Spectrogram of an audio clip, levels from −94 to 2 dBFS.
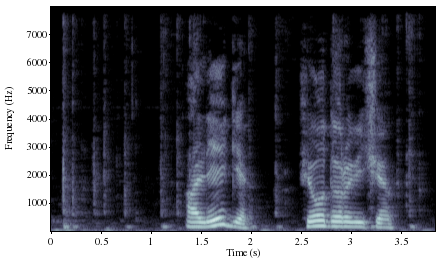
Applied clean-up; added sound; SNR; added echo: classical method log-MMSE.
